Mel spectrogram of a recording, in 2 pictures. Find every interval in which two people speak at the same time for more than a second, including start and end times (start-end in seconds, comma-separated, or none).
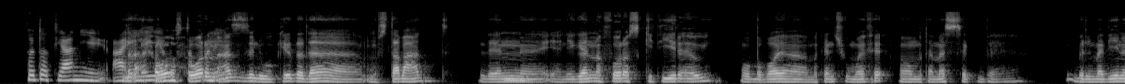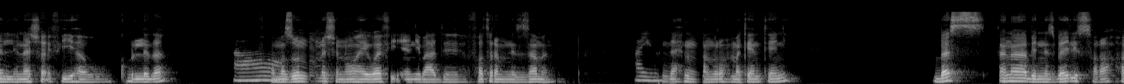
1.2-2.5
